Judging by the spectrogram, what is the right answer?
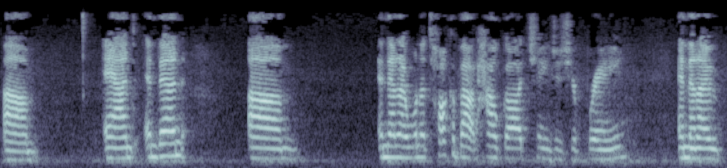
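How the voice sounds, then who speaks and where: A woman giving an unscripted spiritual talk as a guest, pausing often and repeating herself as she searches for words. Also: medium pitch, fairly even intonation, bright, forceful tone, rough recording. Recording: clear background noise.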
